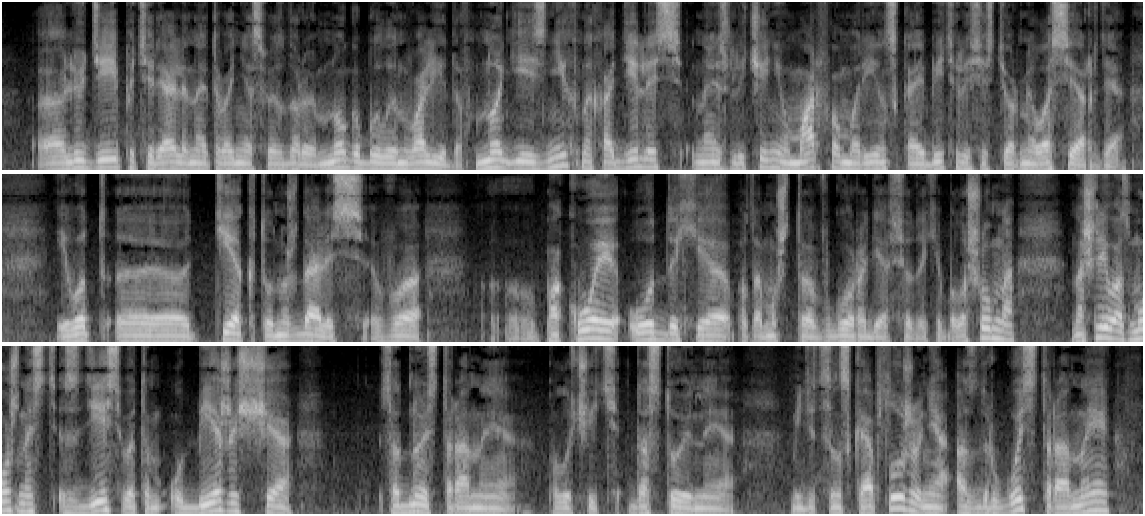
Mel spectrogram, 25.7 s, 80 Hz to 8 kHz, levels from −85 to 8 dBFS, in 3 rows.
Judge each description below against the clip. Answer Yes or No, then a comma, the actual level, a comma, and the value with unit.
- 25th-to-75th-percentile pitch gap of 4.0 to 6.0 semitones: No, average, 3.5 semitones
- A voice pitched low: Yes, low, 110 Hz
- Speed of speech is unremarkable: Yes, average, 130 wpm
